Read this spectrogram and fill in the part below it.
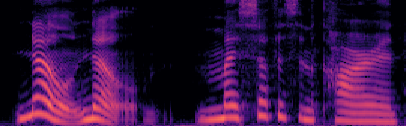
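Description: Woman as a jittery young cat-vampire girl, stammers, lively swoops, slow unhurried delivery, dry close mic. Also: fairly high pitch, no room sound, full character voice. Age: young adult. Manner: flustered, stammering, quick to take offense. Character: nervous young female neko-vampire roommate. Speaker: ASMR roleplay performer. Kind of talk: ASMR roleplay.

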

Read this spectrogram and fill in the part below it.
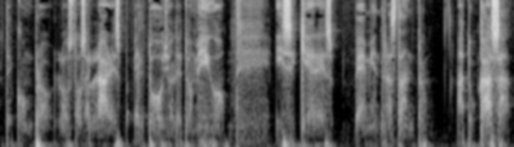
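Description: A man whispering an ASMR roleplay as a doting, gullible boyfriend. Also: pushed and bright.

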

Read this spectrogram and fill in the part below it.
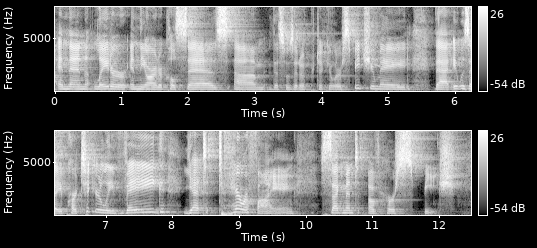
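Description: Measured woman moderator on stage. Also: medium pitch. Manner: measured, reads quotes aloud, many fillers. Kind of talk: moderating a public conversation. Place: lecture hall with audience. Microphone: handheld mic.

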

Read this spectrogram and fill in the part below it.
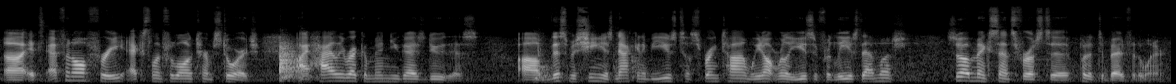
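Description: A young man giving a casual how-to vlog while working in a workshop garage, relaxed and full of uh and um. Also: medium pitch, fairly quick, noisy background. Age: young adult. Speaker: vlogger doing equipment maintenance. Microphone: action camera close up.

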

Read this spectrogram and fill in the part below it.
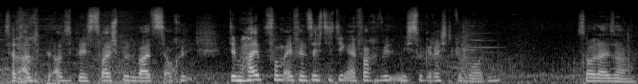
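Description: A man with a high-pitched voice hosts a live gaming stream. He comments casually as he plays. His speech rambles, with frequent stutters and self-corrections. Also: fairly even intonation, fast, creaky, noisy background. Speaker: host of a gaming livestream.

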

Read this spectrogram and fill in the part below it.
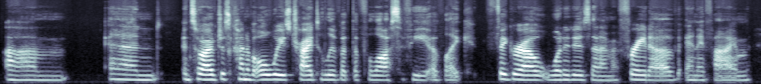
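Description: Young female, conversational interviewee. Noticeable vocal fry, dry home-studio sound, thoughtful delivery. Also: mid-range voice, level tone, moderate pace, no echo. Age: young adult. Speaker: interview guest, audiobook narrator and voice actor.

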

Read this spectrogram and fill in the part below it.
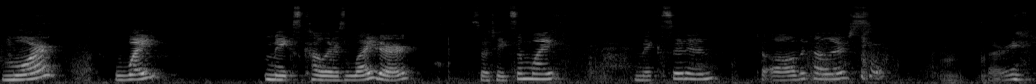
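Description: A woman in her thirties reading a picture book aloud to young children at home, gently encouraging them and prompting with questions. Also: a little high, slow pace, pauses often, a little hiss or hum. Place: small living room at home, indoors.

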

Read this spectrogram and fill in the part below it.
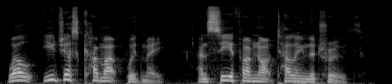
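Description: A man's voice: very animated, normal speed, close to an everyday voice. A man voicing a young princess girl, earnest and proud, in a raised childlike voice. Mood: pleading. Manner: high, earnest childlike pleading.

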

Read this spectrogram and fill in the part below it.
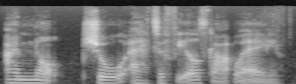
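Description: A young woman in a period audio drama, chatty and teasing, a little gravelly at the edges. She is bold and lively in every line. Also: sits low, measured pace, exaggerated voice. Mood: earnest. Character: young working-class woman emigrating, teasing. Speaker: photography client.

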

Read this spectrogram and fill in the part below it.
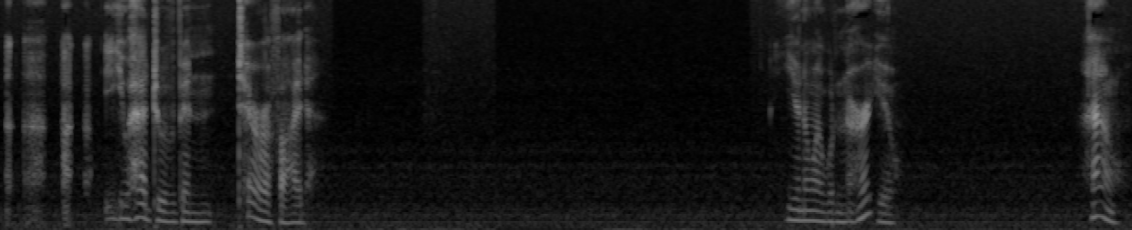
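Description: A man playing a gentle, awkward, self-deprecating werewolf friend in an intimate ASMR audio drama, speaking softly and haltingly. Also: medium pitch, animated, slight background noise. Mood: vulnerable, hesitant. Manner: hesitant, soft-spoken, halting, often slipping into whispers.

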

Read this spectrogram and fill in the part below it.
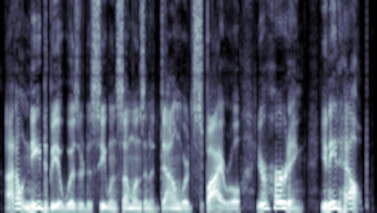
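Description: An earnest young guy, acted out by a male narrator in an audiobook, pitched up from a deep reading voice. He is blunt and pushy, like a worried friend who has had enough. The sound is close and dry. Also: huge pitch swings, a little fast, a bit bright, dry recording. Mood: exasperated, heated. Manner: emphatic, blunt, informal.

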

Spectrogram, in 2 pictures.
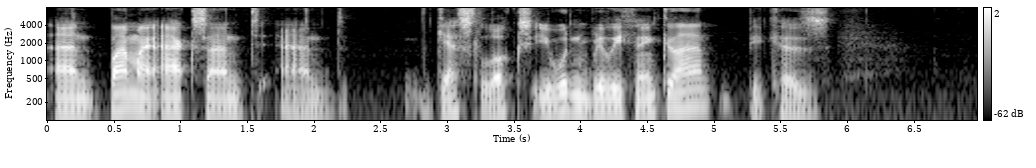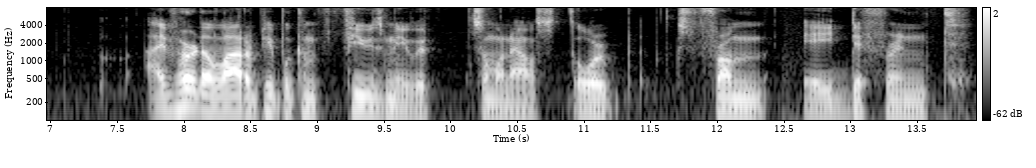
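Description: A man's voice: on the low side, slow pace, no echo. A young man of about eighteen from Iceland, answering viewer questions in a casual, rambling way with plenty of ums and self-deprecating laughs, recorded at home on a studio mic. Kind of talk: casual Q&A chat. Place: small home room, indoors. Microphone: studio condenser mic with pop filter, wearing headphones.

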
